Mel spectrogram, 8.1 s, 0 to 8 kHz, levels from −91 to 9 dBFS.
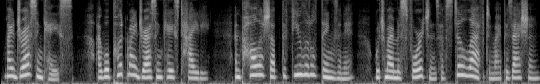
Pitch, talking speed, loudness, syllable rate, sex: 255 Hz, 200 wpm, -17 LUFS, 5.4 syllables/s, female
